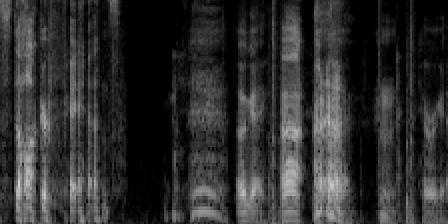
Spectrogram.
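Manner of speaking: laughing through words with swooping pitch. Resuming a shared reading aloud after a funny remark, laughing while talking. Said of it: "Sorry, I'm still laughing".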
